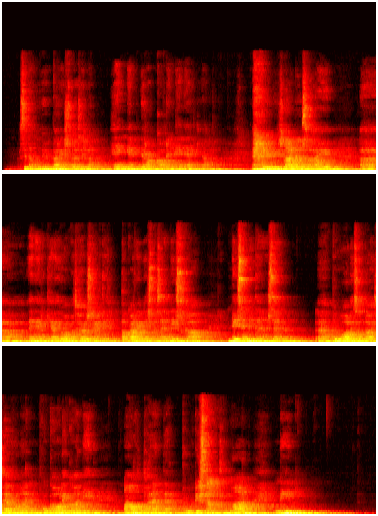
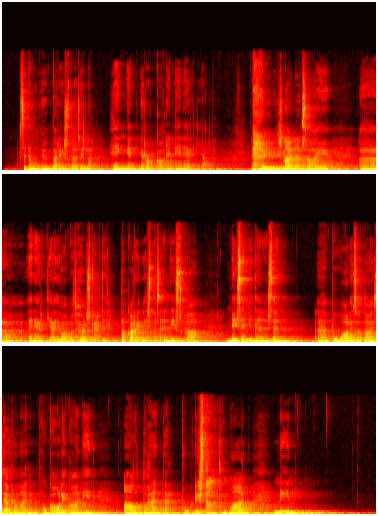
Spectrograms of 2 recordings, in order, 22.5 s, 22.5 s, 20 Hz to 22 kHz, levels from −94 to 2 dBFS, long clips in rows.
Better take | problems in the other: second | room echo; strong; dies away in 1.7 s; slight in the second // off-mic speech; far

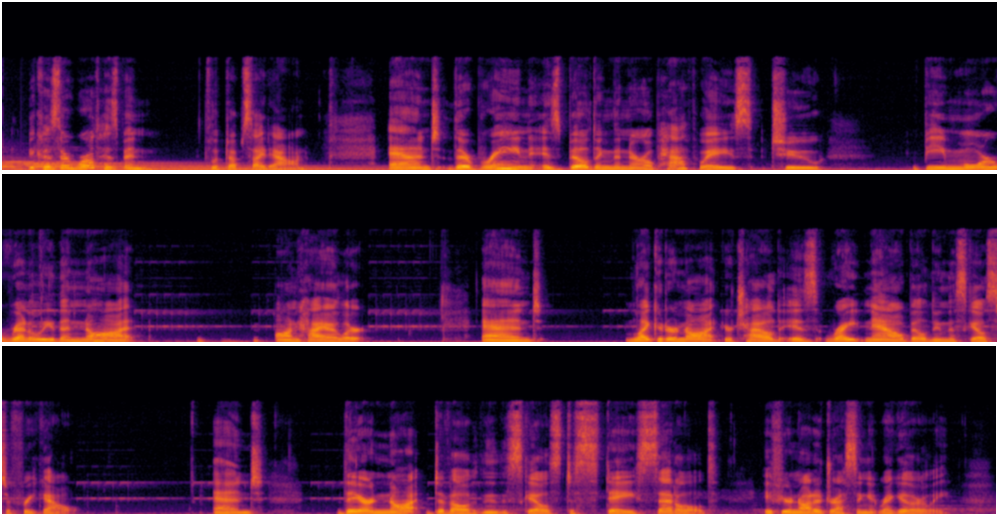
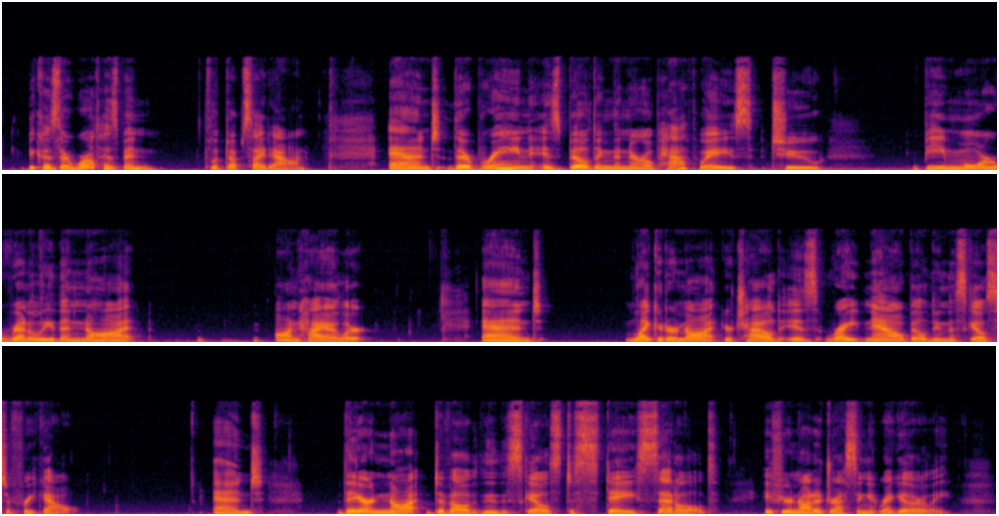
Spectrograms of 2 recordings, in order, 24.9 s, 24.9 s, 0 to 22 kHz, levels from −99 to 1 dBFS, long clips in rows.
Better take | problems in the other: second | alarms or sirens; noticeable; throughout; 15 dB below the speech

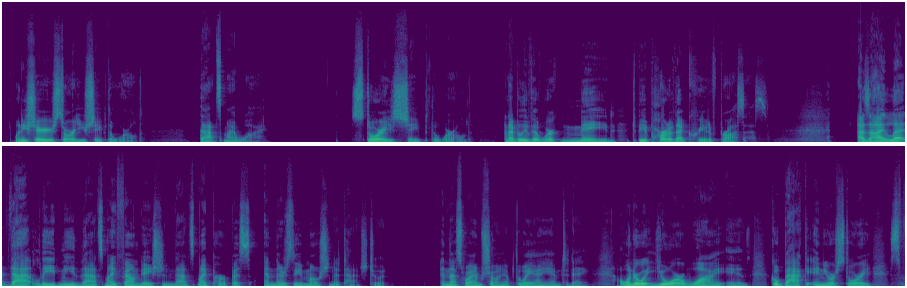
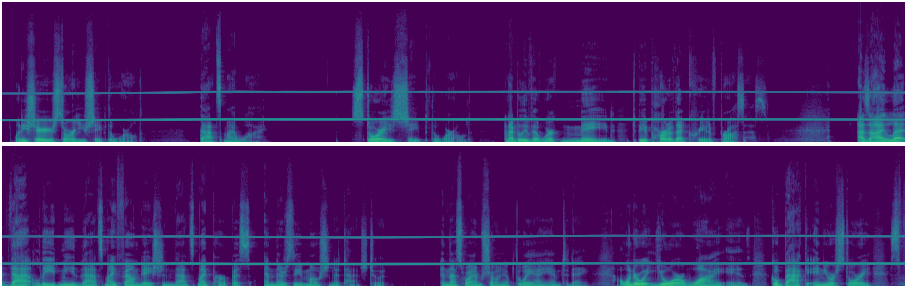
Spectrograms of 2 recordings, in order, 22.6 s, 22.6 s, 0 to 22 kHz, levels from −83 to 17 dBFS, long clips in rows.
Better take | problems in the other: first | high-pitched whine; loud; throughout; 3.5 kHz, 7 dB below the speech

